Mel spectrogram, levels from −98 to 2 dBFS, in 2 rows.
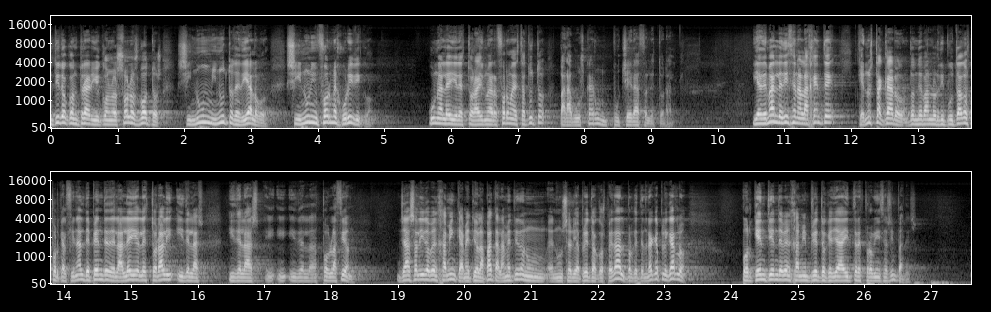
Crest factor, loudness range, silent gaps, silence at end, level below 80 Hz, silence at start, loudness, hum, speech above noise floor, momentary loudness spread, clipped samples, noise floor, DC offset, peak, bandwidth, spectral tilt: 20 dB; 5 LU; none; 0.4 s; -52 dBFS; 0 s; -19 LUFS; none; 41 dB; 11 LU; under 0.1%; -60 dBFS; under 0.1%; 0 dBFS; 16 kHz; -4.5 dB/octave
